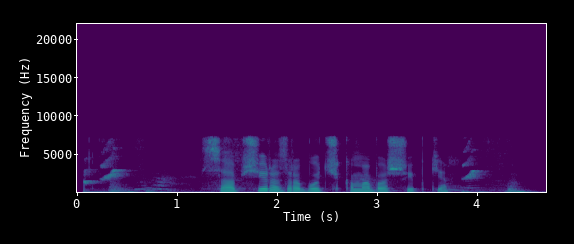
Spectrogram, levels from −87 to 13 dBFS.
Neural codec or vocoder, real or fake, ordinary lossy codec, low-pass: none; real; none; 7.2 kHz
